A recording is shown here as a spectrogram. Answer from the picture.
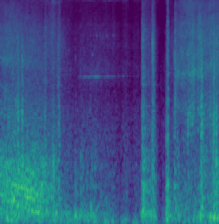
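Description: Skateboard wheels rolling on a halfpipe ramp, a loud rumble that eases off partway through, with a few sharp clacks about a second and a half in.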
